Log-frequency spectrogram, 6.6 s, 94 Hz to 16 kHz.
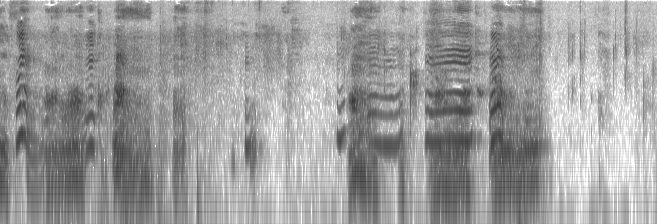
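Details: Blue heeler puppies playing together at Tin Roof ACDs, 2020: Australian Cattle Dog growls with a nasal, whining edge, several drawn-out bouts rising and falling in pitch, separated by short quiet gaps.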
